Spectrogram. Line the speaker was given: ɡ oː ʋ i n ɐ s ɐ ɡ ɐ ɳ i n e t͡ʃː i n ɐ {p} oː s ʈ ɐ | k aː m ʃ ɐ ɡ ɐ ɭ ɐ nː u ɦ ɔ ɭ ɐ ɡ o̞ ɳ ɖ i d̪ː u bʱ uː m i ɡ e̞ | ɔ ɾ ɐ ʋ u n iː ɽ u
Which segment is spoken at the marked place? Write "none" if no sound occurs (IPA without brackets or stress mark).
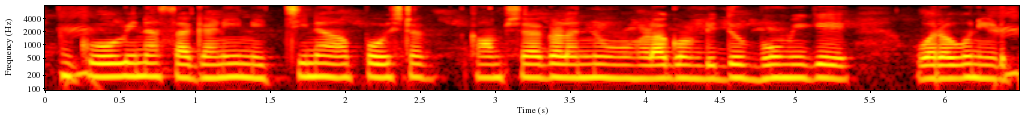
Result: p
